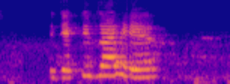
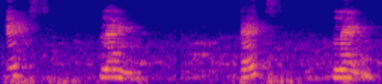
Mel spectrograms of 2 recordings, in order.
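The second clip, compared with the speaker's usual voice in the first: "Explain" softly broken as EX... PLAIN; long gap between EX and PLAIN in "Explain"; divided in syllables; 6 dB quieter, much slower than usual. Shown as a demonstration. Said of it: "this word is divided in two syllables".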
